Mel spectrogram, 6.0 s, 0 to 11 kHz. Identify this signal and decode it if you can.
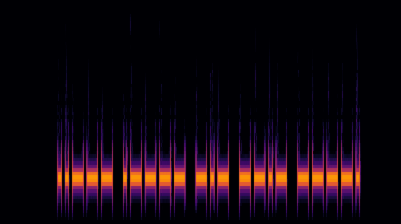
Morse code, heard as a keyed tone, about 22 wpm, 700 Hz. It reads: 21KQ9
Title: Code Groups - 5 Letter:Numbers - 22wpm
